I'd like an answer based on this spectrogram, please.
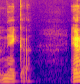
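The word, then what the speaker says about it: Nneka: to the new girl Nea and her husband is Nea yeah you got to say the n in the front neaa um and her husband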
